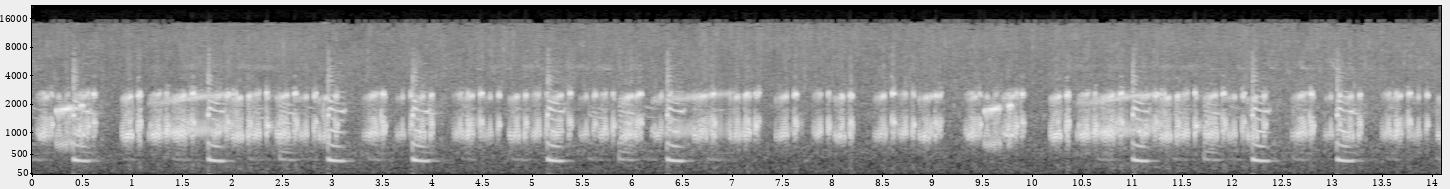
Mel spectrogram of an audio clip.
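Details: Frogs described as now rare, a dense chorus of short nasal croaks stacked in rapid bursts, with a lower clipped note breaking in roughly every half second, pausing briefly now and then before resuming.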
